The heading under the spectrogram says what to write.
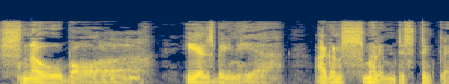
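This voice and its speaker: A man puts on a booming character voice with a very deep, low pitch. He speaks at a very slow pace against a quiet background. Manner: terrible, booming.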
